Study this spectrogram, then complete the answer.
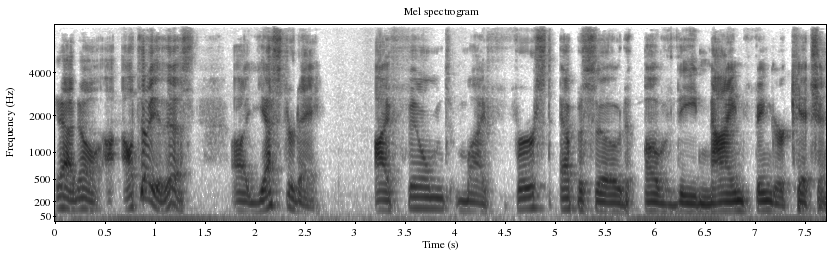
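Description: With an American accent and a normal speaking voice, a man talks at a fairly slow pace and fairly low pitch, showing ordinary pitch variation. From Iowa, US Midwest. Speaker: podcast network founder. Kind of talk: casual chat.

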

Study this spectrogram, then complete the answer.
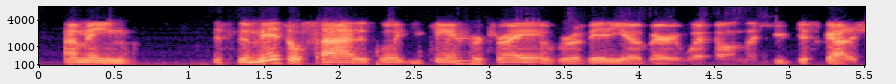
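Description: A man talks very fast in a strong Southern US accent. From West Virginia (Boone County). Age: young. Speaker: hunter. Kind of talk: casual chat.

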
